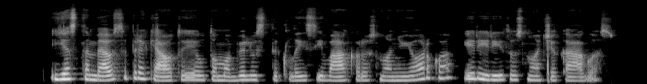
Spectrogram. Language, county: Lithuanian, Marijampolė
